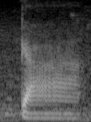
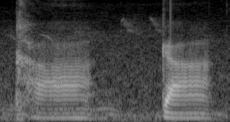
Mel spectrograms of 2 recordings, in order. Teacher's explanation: langen ah dann kriegen wir die zwei Silben gar und Kaga einmal unbehaucht einmal behaucht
